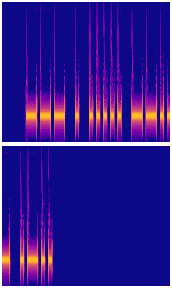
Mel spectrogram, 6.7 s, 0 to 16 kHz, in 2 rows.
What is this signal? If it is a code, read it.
Morse code, heard as a keyed tone, about 17 wpm, 700 Hz. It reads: OE5QL
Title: DXCC-100 Call Signs - 5 Characters - Repeated 2x - 17wpm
